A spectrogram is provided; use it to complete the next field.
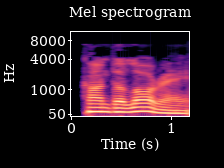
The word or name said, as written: condolore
